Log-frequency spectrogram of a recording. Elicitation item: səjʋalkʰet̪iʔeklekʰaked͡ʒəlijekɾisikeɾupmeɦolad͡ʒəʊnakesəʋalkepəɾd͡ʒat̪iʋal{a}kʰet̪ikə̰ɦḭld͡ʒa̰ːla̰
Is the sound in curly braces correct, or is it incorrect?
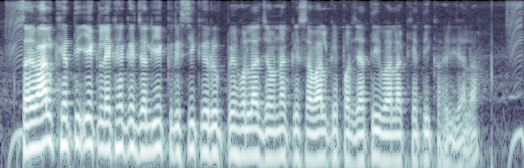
correct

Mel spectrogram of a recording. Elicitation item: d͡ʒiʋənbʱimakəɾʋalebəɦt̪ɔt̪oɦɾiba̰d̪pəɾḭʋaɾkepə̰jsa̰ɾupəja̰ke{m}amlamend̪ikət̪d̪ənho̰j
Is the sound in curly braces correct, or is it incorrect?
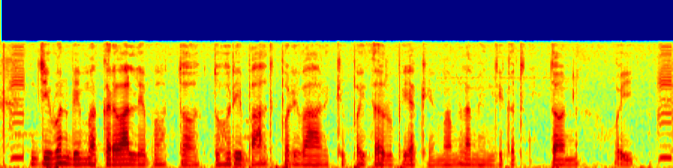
correct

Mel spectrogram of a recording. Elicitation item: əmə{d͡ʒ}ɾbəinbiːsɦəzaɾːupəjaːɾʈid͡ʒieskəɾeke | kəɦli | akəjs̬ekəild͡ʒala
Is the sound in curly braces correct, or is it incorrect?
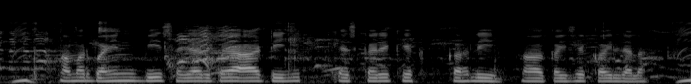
incorrect: none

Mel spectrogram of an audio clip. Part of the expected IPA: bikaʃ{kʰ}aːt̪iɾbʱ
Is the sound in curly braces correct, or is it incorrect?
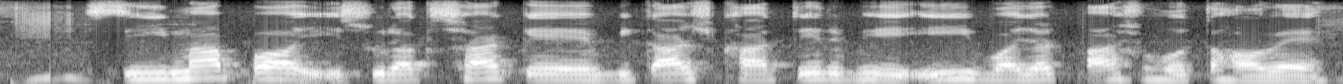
correct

